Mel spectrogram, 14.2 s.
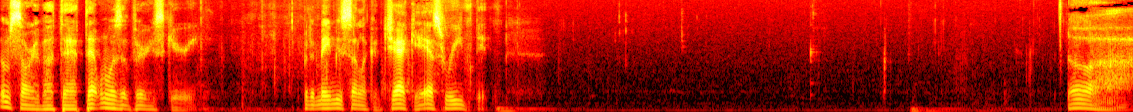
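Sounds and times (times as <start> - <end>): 
speech: 0.0 - 2.6, 3.8 - 6.2, 13.4 - 14.1
person taking a drink: 10.1 - 10.4, 11.0 - 14.1.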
